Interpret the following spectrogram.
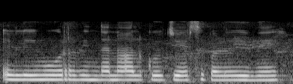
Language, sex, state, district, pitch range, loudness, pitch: Kannada, female, Karnataka, Bidar, 205-215 Hz, -13 LUFS, 210 Hz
